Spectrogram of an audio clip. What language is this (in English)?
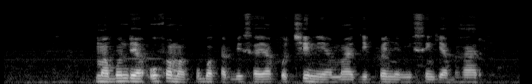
Swahili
